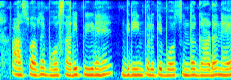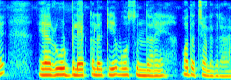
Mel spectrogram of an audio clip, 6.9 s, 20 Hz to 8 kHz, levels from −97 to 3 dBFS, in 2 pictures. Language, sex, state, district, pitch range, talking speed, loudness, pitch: Hindi, female, Bihar, Muzaffarpur, 215-230 Hz, 235 wpm, -22 LUFS, 225 Hz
